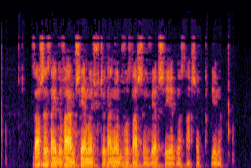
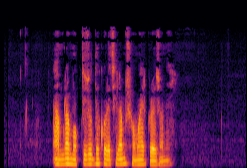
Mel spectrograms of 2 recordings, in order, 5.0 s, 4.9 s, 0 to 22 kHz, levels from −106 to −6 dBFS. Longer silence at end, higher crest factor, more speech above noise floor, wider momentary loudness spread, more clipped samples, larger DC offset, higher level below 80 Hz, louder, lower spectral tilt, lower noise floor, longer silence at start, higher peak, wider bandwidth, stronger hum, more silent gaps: second, 0.6 s vs 1.5 s; about the same, 20 dB vs 24 dB; second, 34 dB vs 51 dB; about the same, 13 LU vs 11 LU; neither; neither; first, -40 dBFS vs -56 dBFS; about the same, -22 LUFS vs -24 LUFS; second, -4.5 dB/octave vs -7 dB/octave; second, -56 dBFS vs -74 dBFS; second, 0.65 s vs 1.05 s; about the same, -2 dBFS vs -2 dBFS; second, 9.6 kHz vs 11.5 kHz; neither; neither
